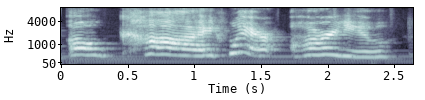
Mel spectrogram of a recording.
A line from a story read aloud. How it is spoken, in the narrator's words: Gerda cried out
